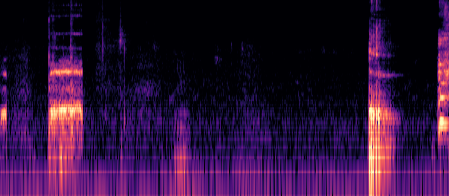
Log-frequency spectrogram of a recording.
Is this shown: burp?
yes

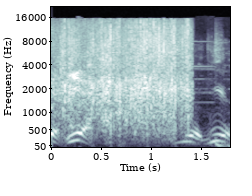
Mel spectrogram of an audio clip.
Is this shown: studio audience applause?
yes

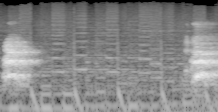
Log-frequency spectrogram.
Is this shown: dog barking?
yes

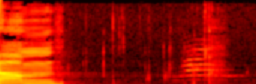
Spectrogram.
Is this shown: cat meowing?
yes

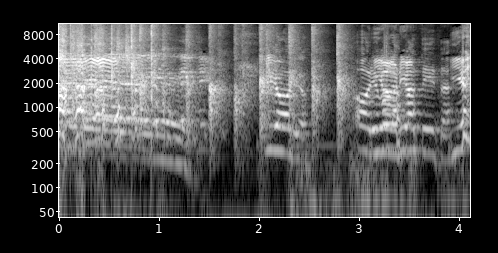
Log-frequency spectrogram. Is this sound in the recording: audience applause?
yes

